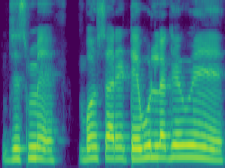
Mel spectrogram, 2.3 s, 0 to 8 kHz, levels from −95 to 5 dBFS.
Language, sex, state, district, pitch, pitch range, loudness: Hindi, male, Jharkhand, Deoghar, 190 Hz, 185-205 Hz, -13 LUFS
